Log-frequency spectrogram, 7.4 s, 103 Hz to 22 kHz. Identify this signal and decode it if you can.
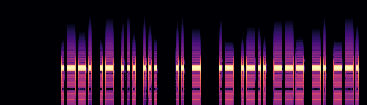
Morse code, heard as a keyed tone, about 21 wpm, 700 Hz. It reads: PASS IT ALONG
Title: Sentences from Top 1000 Words - Review Part 1 - 22wpm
